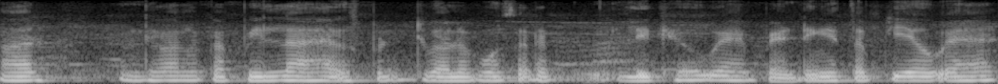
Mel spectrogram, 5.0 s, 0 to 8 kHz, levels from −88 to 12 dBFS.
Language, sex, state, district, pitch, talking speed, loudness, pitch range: Hindi, male, Bihar, Darbhanga, 140 Hz, 250 wpm, -15 LUFS, 140-150 Hz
